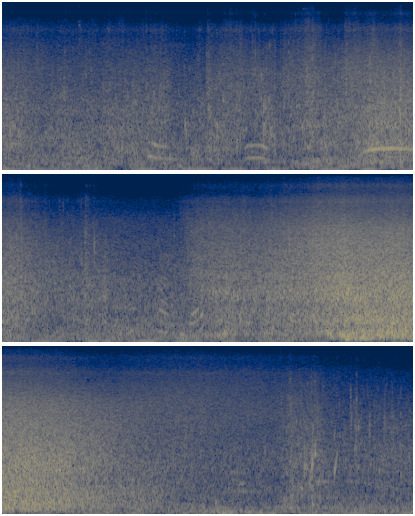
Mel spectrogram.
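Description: Sea waves washing onto a beach, with one wave swelling up and breaking about two-thirds of the way through before it fades back.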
